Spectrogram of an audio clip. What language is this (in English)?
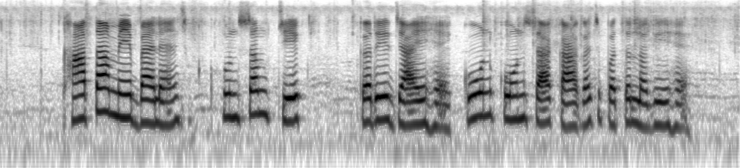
Magahi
